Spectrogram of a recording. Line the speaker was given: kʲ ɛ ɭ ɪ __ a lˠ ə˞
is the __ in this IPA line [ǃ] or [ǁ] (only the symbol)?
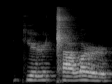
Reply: ǁ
